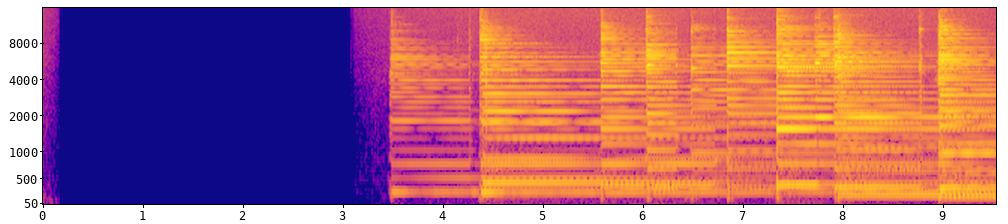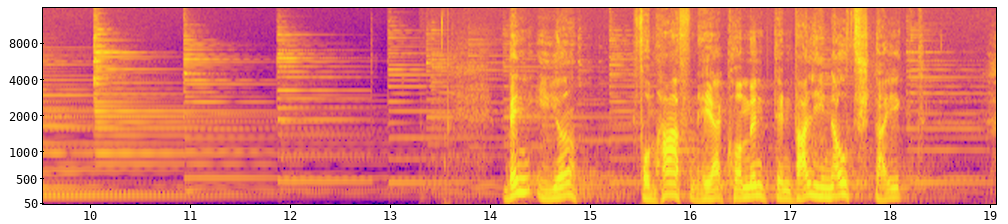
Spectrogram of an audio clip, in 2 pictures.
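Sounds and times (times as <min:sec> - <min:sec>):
table harp plucked melody: 0:04.4 - 0:16.1.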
